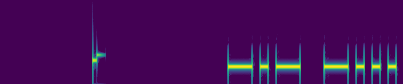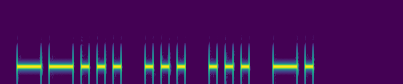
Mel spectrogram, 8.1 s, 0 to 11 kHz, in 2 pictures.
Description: Morse code, heard as a keyed tone, about 15 wpm, 700 Hz. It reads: KB7SSN
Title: USA Call Signs 15wpm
